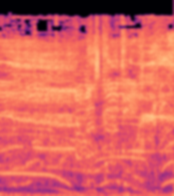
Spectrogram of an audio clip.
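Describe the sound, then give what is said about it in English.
A man briefly yells "energy up" right at the end, faint beneath a loud, steady wash of crowd noise with overlapping shouting voices throughout. “You know, listen faintly, you can hear the guy yell energy up right at the end.”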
